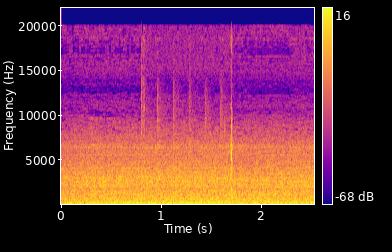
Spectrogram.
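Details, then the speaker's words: 1995 Mazda Miata with a flat battery: labored, dragging, uneven crank that never catches. Starter suspected bad after high amperage draw and a big spark seen off the starter; not confirmed. "hear how much amperage draw that starter's bad yeah"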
